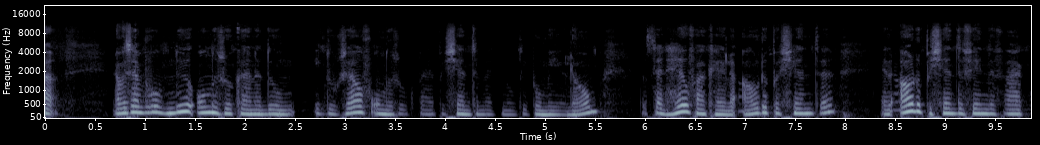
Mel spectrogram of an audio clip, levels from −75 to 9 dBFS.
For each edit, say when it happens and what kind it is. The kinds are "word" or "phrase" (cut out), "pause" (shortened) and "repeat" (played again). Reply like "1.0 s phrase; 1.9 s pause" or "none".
none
